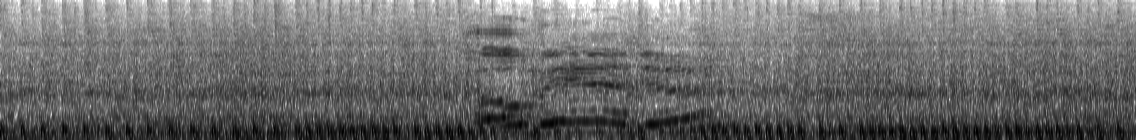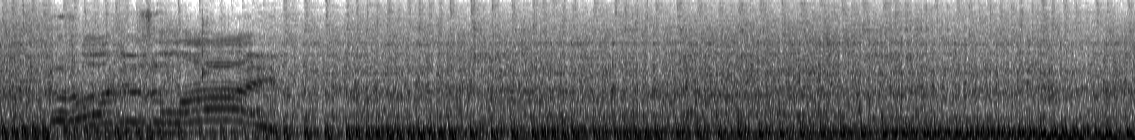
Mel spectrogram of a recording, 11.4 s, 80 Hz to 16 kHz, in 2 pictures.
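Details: 2005 Honda CRF250X single after valve shimming, timing adjustment and carb clean (carb slightly leaky), first start: steady even idle with two quick throttle blips rising and settling cleanly; smooth, normal running.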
